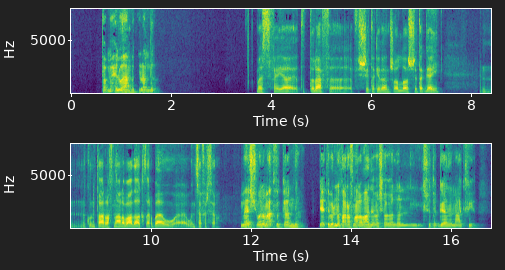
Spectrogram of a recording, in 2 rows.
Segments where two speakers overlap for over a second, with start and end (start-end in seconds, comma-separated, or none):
none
